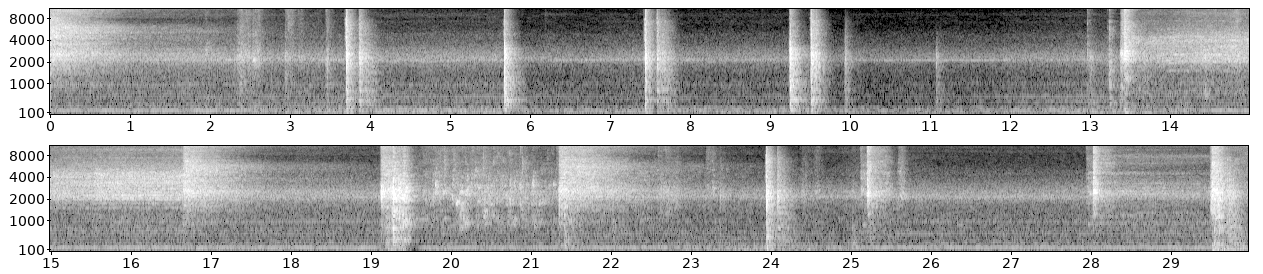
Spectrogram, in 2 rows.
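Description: LIRR M7 electric railcar running, heard from inside its small restroom: a steady low hum with irregular sharp knocks and rattles every few seconds, and a few seconds of hiss midway.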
